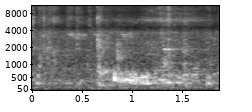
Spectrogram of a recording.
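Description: A pair of Indian Kaldom pigeons give a short, close, low cooing phrase against quiet background hum.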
